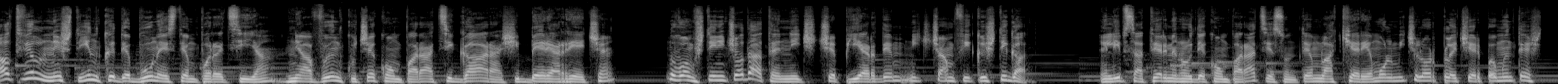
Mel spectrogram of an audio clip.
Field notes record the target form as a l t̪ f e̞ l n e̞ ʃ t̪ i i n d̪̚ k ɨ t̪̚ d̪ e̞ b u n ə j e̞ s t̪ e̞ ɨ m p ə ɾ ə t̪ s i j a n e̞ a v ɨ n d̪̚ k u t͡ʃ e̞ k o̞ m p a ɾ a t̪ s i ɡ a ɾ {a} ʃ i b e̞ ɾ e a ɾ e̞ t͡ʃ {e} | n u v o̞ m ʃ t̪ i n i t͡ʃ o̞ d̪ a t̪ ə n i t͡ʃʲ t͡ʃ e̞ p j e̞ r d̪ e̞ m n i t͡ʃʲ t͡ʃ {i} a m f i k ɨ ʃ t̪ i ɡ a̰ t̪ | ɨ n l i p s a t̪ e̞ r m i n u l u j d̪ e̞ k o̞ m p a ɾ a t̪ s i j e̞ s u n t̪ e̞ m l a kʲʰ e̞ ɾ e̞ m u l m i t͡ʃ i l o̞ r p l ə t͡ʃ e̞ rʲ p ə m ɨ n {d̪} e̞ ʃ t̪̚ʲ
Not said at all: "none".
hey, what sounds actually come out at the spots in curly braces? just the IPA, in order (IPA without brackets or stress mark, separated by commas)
a, e, e, t̪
